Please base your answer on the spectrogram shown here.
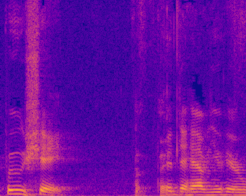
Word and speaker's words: Boucher: And if I didn't pronounce his name right, I'm going to have him say it. It's Wayne Boucher. Boucher.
